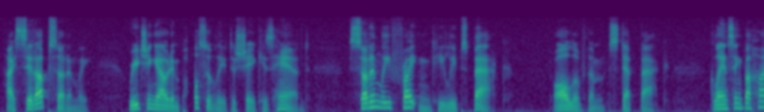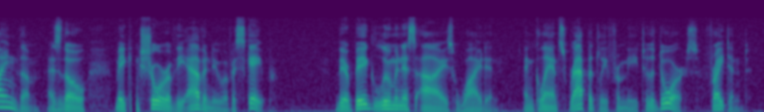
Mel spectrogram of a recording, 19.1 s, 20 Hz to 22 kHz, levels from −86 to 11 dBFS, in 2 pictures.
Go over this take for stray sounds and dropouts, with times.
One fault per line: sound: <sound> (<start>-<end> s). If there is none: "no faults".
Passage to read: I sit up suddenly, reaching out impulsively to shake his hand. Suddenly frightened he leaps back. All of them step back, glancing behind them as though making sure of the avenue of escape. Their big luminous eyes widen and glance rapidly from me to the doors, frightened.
sound: dropout (2.3-2.4 s)
sound: dropout (11.2-11.3 s)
